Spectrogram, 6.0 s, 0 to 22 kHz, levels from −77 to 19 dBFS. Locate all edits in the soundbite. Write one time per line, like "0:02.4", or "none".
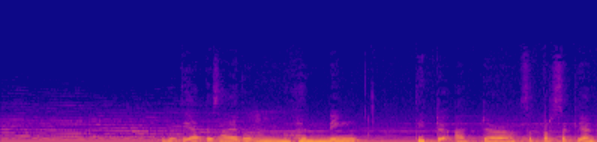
0:01.3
